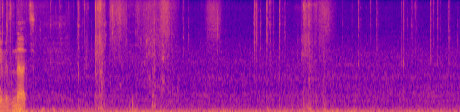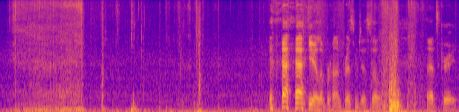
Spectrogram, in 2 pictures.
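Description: A cardboard box scrapes and rustles.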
